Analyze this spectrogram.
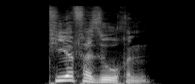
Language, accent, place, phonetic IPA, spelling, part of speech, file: German, Germany, Berlin, [ˈtiːɐ̯fɛɐ̯ˌzuːxn̩], Tierversuchen, noun, De-Tierversuchen.ogg
- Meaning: dative plural of Tierversuch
